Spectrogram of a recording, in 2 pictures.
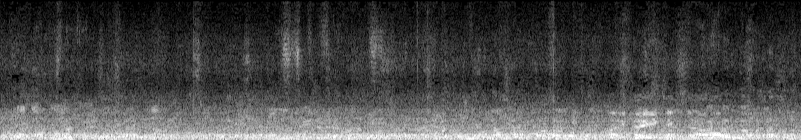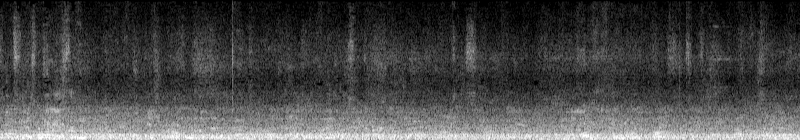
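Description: A crowd of people chatters all around in a busy indoor hall.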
